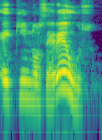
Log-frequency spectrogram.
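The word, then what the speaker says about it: Echinocereus: muestra en el pizarrón y se pronuncia como la como una letra k poniendo un par de ejemplos o un ejemplo los famosos chinos ceros o chinos los chinos cereus se van a pronunciar como equinos cereus si decimos escherichia coli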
